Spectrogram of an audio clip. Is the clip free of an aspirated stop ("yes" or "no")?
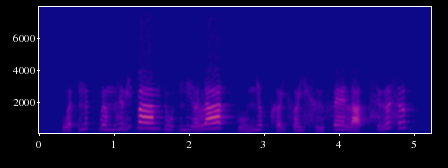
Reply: yes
